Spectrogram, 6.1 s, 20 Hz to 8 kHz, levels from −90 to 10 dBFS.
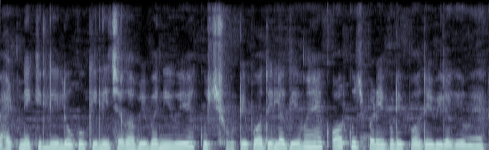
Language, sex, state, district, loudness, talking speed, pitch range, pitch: Hindi, female, Delhi, New Delhi, -13 LUFS, 245 wpm, 185-210 Hz, 200 Hz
